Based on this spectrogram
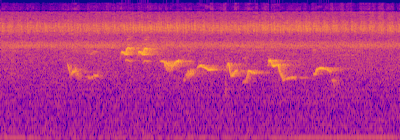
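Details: European bee-eater giving a quick run of short, rolling, slightly burry notes, roughly three each second, some rising then dipping, over a steady low hum and faint insect hiss.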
